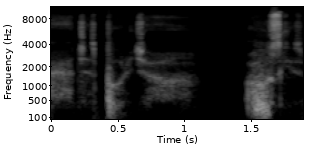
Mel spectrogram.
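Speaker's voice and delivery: hushed, sheepish apology; embarrassed whisper. Real, not acted. Creator whispers sorry to viewers after burping, embarrassed hush. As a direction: whisper it, caught out after a burp.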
